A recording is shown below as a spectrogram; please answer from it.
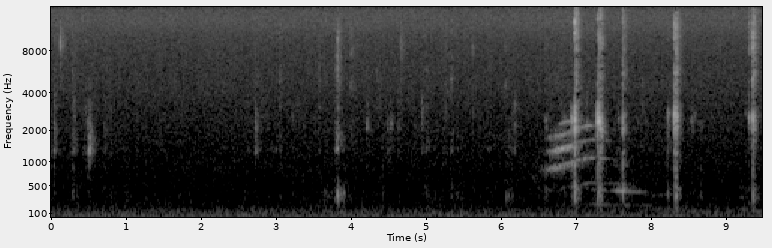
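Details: Rescued baby stray cat, an orange cheese tabby kitten, recorded 1 March 2019 making odd sounds while eating hungrily indoors: quiet chewing clicks, then near the end a short tonal, falling meow-like cry with layered overtones, followed by sharp crunching clicks.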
